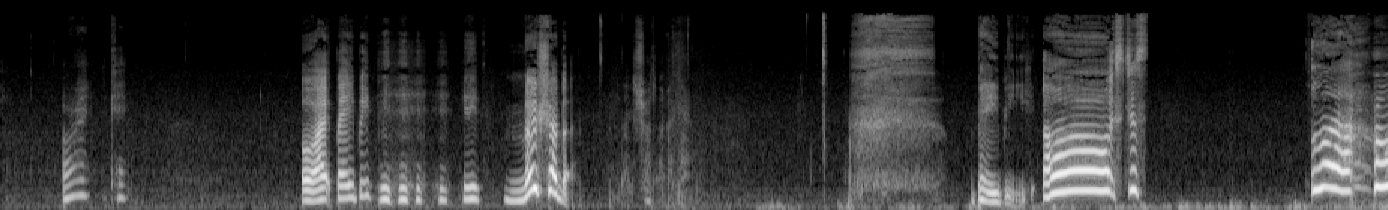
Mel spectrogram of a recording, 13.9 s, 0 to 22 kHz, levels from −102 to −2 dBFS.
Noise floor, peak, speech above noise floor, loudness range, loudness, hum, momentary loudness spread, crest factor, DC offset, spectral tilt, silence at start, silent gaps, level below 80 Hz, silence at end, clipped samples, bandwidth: -65 dBFS; -2 dBFS; 49 dB; 11 LU; -16 LUFS; none; 24 LU; 18 dB; under 0.1%; -6 dB/octave; 0.6 s; none; -54 dBFS; 0 s; under 0.1%; 16 kHz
